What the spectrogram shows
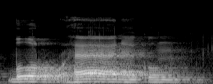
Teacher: സാക്കിനത്തായ റാഉം തൊട്ടുമുമ്പ് ദമ്മുമാണ്. റാഇനെ തടിപ്പിച്ച് സ്വരഭാരത്തോടെ ഉച്ചരിക്കുക. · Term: തഫ്ഖീം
